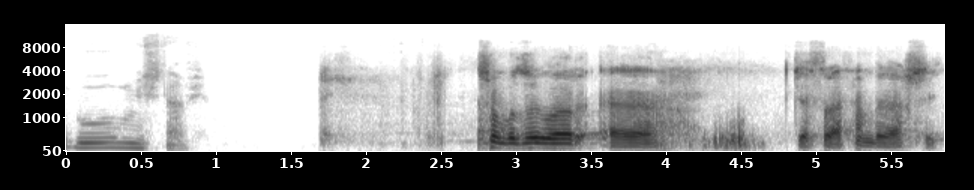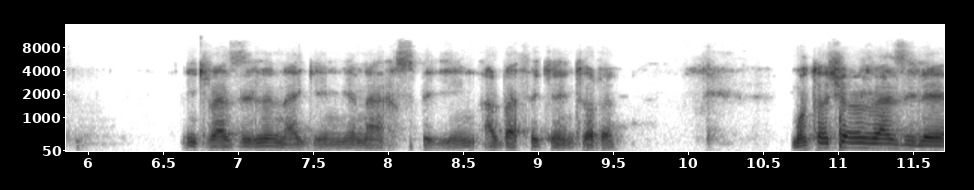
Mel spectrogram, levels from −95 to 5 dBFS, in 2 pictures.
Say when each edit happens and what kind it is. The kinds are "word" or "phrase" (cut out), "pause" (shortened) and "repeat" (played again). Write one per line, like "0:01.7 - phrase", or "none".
0:02.7 - word
0:06.8 - word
